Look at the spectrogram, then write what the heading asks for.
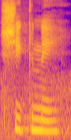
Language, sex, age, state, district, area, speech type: Marathi, female, 18-30, Maharashtra, Nagpur, urban, read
